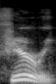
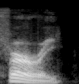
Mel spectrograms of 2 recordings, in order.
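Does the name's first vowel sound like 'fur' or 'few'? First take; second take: few; fur. First: The first vowel sounds like 'few'. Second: The first vowel sounds like 'fur'. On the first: It is the pronunciation he wishes the coach used. "You need to have your name pronounced Fury" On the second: It is how the coach really says his name. "but it's pronounced Furry"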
